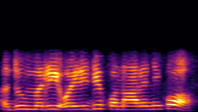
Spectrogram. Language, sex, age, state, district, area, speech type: Manipuri, female, 30-45, Manipur, Senapati, urban, conversation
